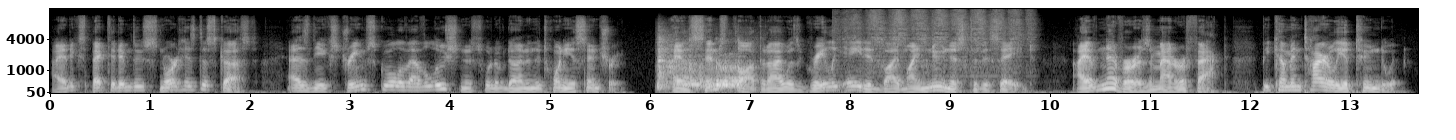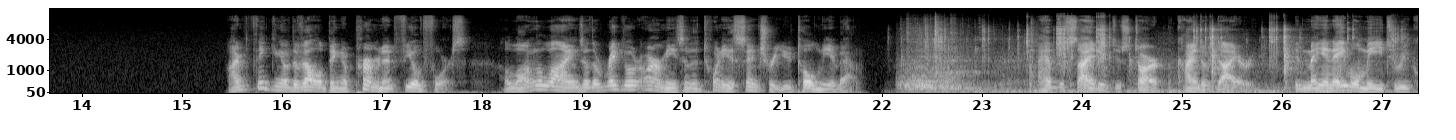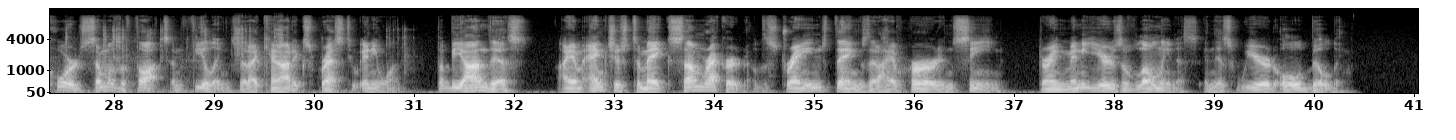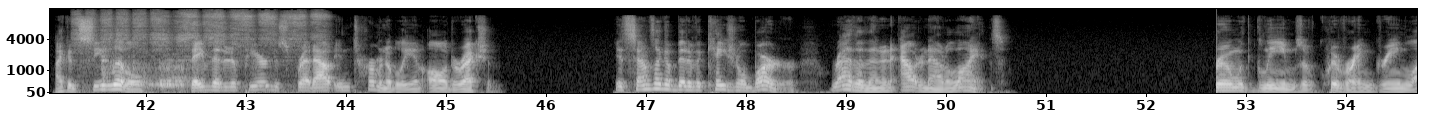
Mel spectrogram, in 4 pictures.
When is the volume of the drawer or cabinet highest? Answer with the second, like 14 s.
7 s.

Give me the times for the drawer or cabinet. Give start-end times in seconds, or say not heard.
6.0-7.0, 22.1-23.6, 41.5-42.5.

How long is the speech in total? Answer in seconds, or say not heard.
47 s.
